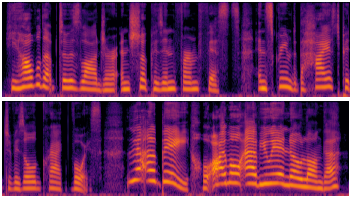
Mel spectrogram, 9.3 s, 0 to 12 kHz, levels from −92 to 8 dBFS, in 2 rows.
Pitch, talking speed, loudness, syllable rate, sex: 245 Hz, 215 wpm, -19 LUFS, 5.3 syllables/s, female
